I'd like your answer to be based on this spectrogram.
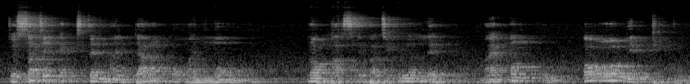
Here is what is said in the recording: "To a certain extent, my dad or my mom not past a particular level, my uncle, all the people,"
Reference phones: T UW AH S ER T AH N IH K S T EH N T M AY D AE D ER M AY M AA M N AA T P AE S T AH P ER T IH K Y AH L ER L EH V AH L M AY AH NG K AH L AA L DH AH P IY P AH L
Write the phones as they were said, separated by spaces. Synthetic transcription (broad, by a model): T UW S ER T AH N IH K S T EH N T M AY D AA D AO M AY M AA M N AA T P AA S AH P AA T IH K Y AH L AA L EH V AH L M AY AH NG K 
